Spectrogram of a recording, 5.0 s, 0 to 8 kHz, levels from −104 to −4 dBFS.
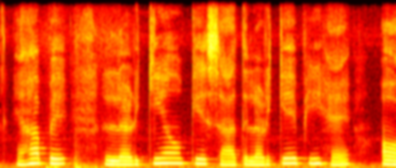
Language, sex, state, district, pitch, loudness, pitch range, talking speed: Hindi, female, Odisha, Malkangiri, 210 Hz, -16 LUFS, 185-235 Hz, 110 wpm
